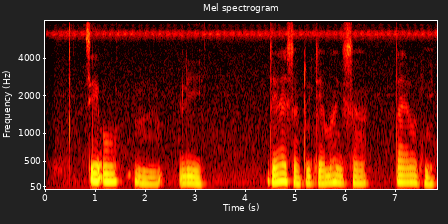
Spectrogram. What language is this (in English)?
Yoruba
